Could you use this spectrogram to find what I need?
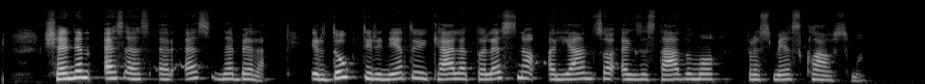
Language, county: Lithuanian, Vilnius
